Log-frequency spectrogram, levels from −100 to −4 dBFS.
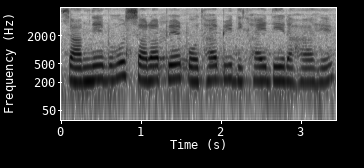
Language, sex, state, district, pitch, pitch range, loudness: Hindi, female, Arunachal Pradesh, Lower Dibang Valley, 215 Hz, 210-230 Hz, -14 LUFS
